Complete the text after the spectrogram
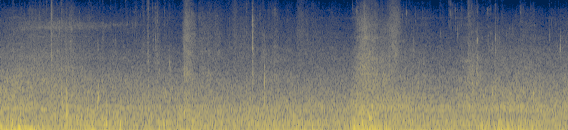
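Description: A paddle dips and splashes in the water.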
